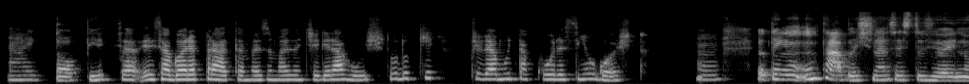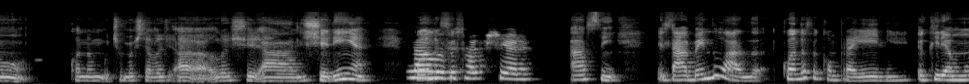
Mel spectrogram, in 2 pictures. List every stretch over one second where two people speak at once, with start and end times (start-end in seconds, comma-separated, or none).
none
